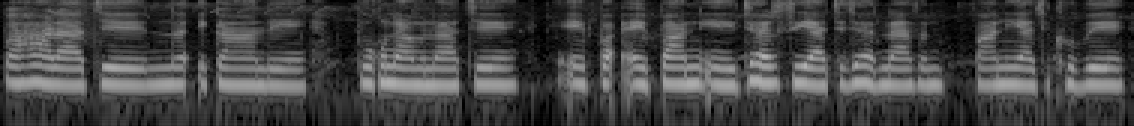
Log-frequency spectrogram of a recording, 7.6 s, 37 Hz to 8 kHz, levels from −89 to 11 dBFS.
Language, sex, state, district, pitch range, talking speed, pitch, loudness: Halbi, female, Chhattisgarh, Bastar, 215-230 Hz, 150 wpm, 220 Hz, -30 LUFS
